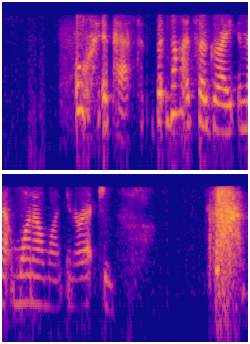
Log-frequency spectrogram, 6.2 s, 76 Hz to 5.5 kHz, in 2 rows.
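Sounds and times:
speech: 1.3s - 4.8s
single sharp sneeze: 5.7s - 6.1s.

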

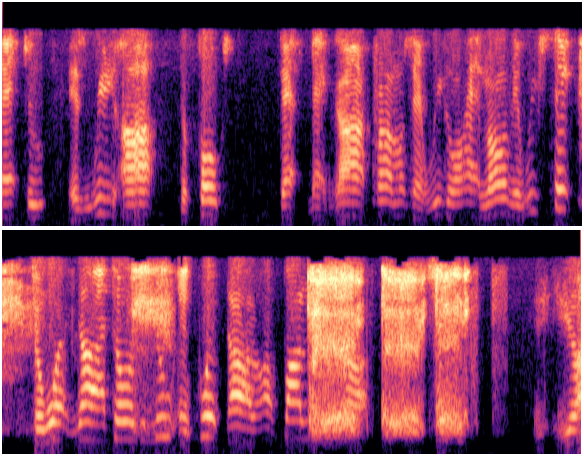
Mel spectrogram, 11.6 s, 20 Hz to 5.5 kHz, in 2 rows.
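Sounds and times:
speech: 0.0s - 10.5s
person coughing harshly: 7.1s - 7.6s, 8.9s - 10.6s.

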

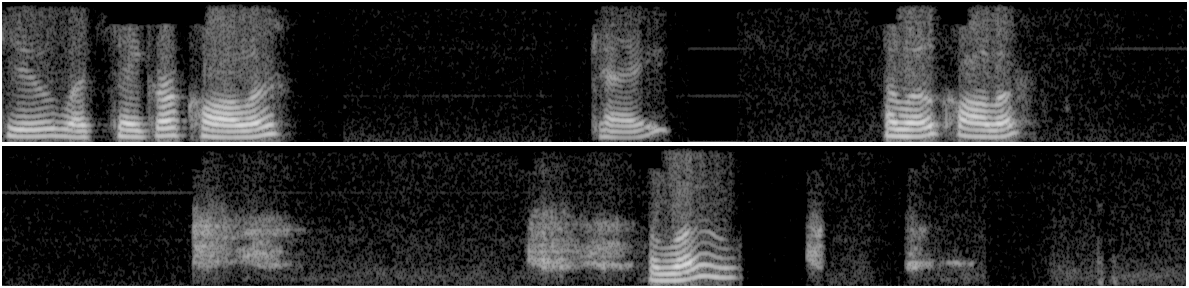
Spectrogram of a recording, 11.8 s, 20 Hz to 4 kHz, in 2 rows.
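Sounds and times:
speech: 0.0s - 1.5s, 3.0s - 3.4s, 4.4s - 5.2s, 9.2s - 9.7s
dog barking through a tinny narrow-band phone line: 6.8s - 7.6s, 8.5s - 9.2s, 10.0s - 10.9s.

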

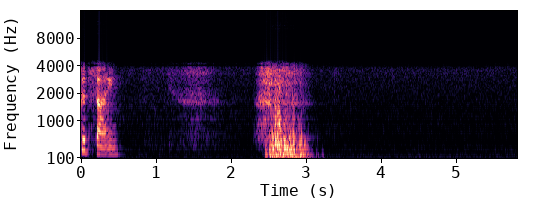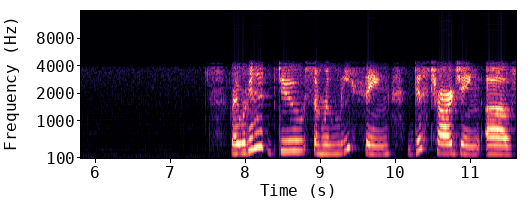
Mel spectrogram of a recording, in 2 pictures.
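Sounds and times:
speech: 0.0s - 0.6s, 2.4s - 2.9s, 7.8s - 11.6s
deep breathy exhalation: 1.2s - 3.3s.

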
